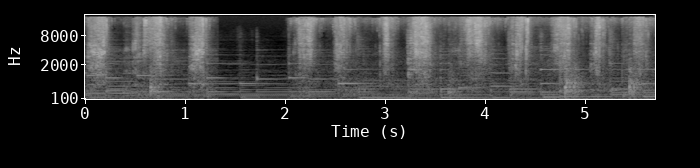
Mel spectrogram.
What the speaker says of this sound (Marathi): सतत हलवत राहायचे.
